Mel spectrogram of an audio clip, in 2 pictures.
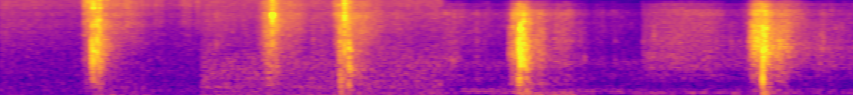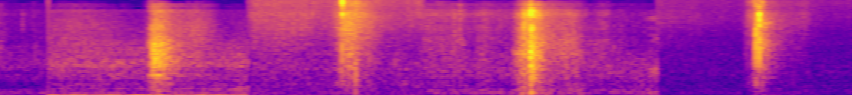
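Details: Compilation of chiropractic neck and back adjustments by an Australian-certified chiropractor: rapid series of sharp cracks and pops over shifting room noise from varied cameras; joint cavitation during spinal manipulation.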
